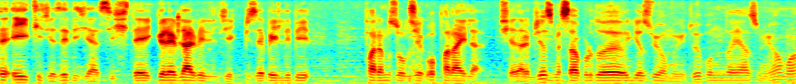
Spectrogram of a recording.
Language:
Turkish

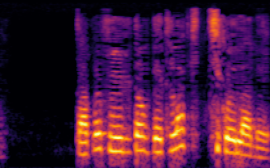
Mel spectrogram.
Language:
Odia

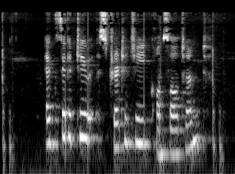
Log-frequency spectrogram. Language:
Divehi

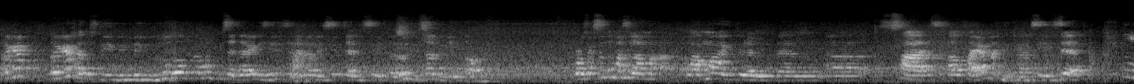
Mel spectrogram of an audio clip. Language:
Indonesian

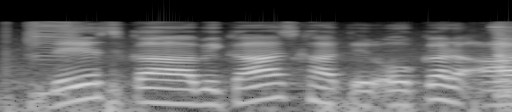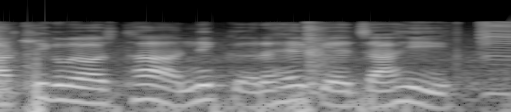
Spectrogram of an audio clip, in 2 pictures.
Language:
Bhojpuri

